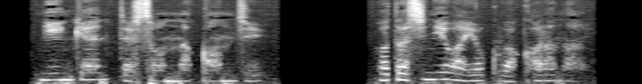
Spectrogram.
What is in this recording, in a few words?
girl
